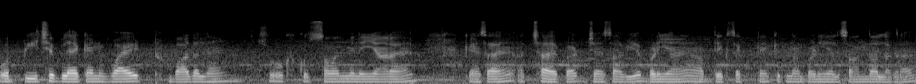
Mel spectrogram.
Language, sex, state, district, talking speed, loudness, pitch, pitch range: Hindi, male, Bihar, Bhagalpur, 230 wpm, -23 LUFS, 125 Hz, 120-130 Hz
